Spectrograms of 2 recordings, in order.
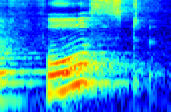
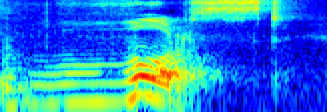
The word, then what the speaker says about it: vorst: If you're not careful, you'll sing sausage, which is vorst. So make sure you really do a and it's for forced, because otherwise you're singing for sausages, for freedom and for the law, which whilst it's very worthy is not quite the message you wish to convey.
